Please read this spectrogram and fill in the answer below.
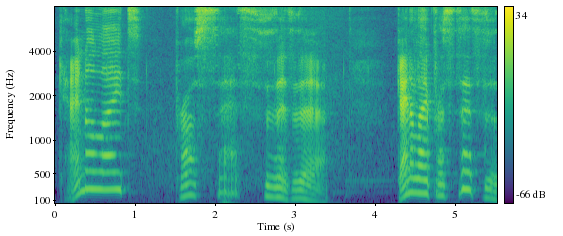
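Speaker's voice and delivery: stumbling over process-; struggling pronunciation. Shown as a demonstration. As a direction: trips on process- each time. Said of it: "why can I not say the other word".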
